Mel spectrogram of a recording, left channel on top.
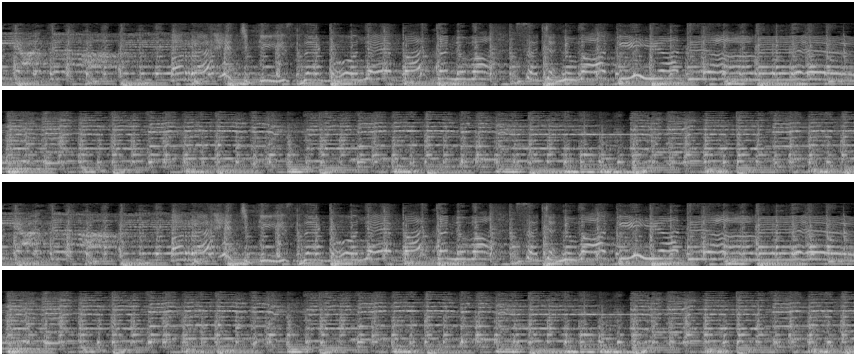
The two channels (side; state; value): both; normal; correlation 0.96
